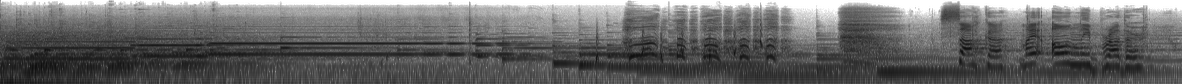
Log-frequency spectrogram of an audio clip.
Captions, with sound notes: [traditional music playing] [excitedly] Ah, ah, ah...! [sighs] Sokka, my only brother.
